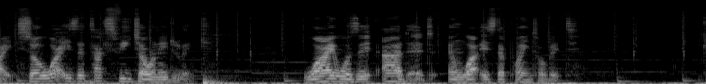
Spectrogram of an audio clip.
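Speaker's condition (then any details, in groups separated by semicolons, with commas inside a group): No condition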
